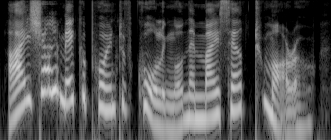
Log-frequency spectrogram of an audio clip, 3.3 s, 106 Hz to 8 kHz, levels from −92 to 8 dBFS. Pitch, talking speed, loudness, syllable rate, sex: 230 Hz, 200 wpm, -20 LUFS, 5.1 syllables/s, female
